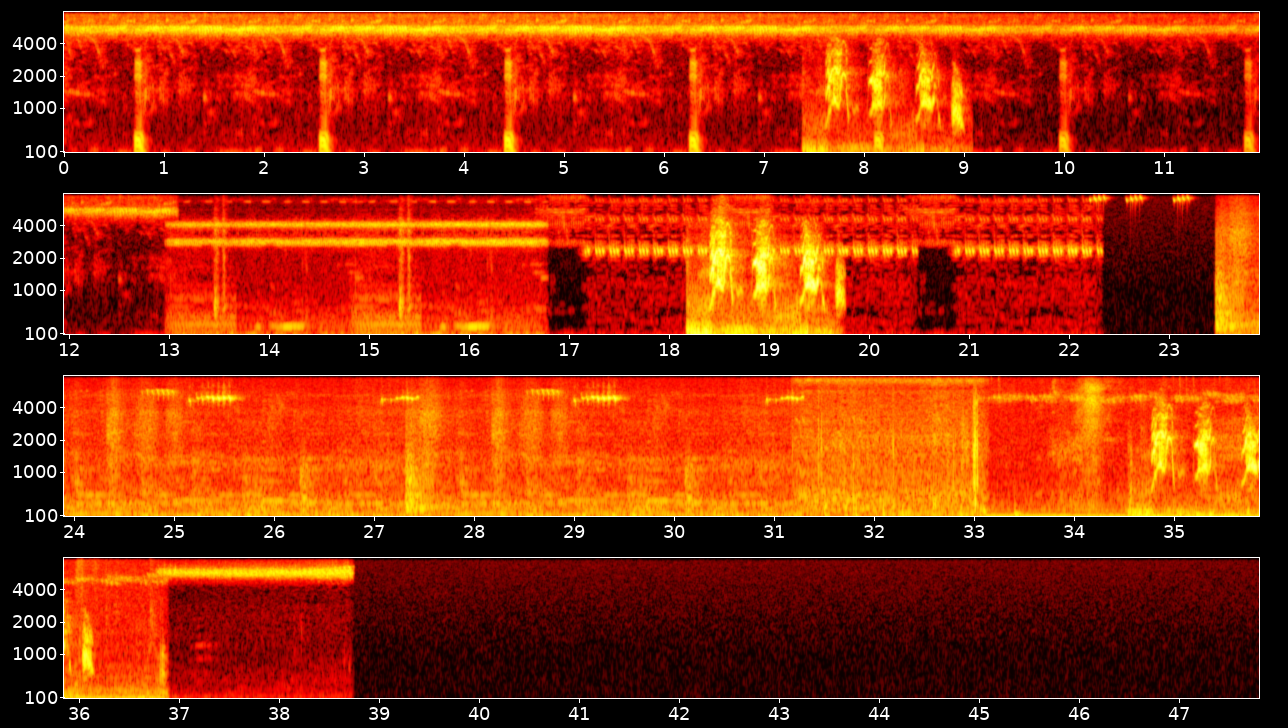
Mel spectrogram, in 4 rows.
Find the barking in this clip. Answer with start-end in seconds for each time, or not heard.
7.3-9.0, 18.1-19.8, 34.5-36.1.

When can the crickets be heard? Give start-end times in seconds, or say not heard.
0.0-38.8.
